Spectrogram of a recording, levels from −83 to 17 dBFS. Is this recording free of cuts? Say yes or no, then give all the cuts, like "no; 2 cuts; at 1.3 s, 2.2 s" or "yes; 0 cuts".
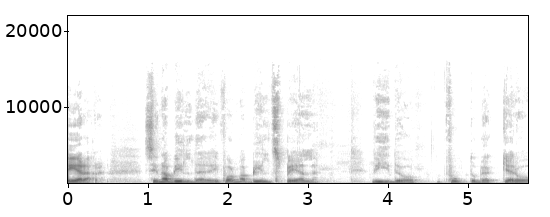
yes; 0 cuts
